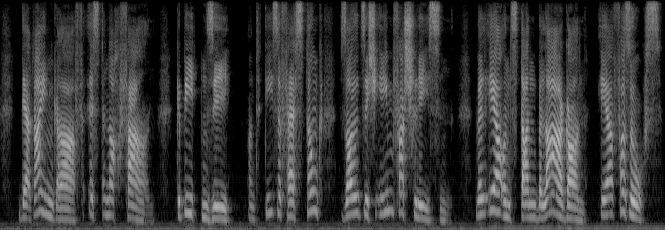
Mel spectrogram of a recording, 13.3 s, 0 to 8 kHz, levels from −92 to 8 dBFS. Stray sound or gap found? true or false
false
